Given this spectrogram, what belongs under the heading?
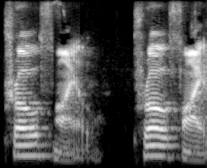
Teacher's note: vous avez l'accent tonique sur la première syllabe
